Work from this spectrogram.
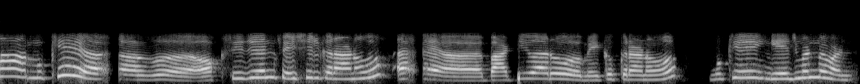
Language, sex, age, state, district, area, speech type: Sindhi, female, 18-30, Delhi, South Delhi, urban, conversation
